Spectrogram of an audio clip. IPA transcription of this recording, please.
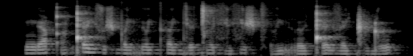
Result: ŋ ɛ qʼ ə̤ ǃʼ ɛ j z ʊ ʃ d̪ ɐ j rʲ ɔ j t̪ʰ ɜ j dʲ ɜ ɡ͡ǀ ɜ sʲ ə̤ sʲ ɛ ʃ t͡sʼ ə̤ j r ə ɪ̯ ǃʼ ɛ ɪ̯ z ɛ j ɡ͡ǁ u ɖ ʊ

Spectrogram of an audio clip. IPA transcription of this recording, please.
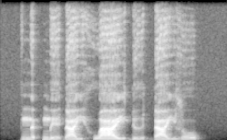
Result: n ə˦˥ t̚ m e˨˩ ɗ a˧ j h w aː˧ j ɗ ɨ˨˩ ɗ a˧ j l o˦˥ p̚

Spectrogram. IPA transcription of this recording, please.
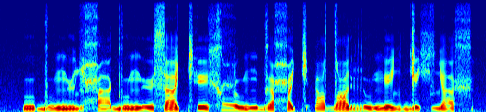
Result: u˥˧ ɡ u˨˩˦ ŋ ʉ˥˧ ʎ ħ a˨˩˦ ɡ u˥˧ ŋ ʏ˨˩˦ s a˦˥ cʰ e˨˩˦ x ʕ u˨˩˦ ŋ ɡ ə˦˥ ħ ə˥˧ c ʔ ə˥˧ dˤ ʉ˥˧ r u˨˩˦ ŋ e˦˥ ʎ ɟ e˥˧ ç ʎ a˥˧ x

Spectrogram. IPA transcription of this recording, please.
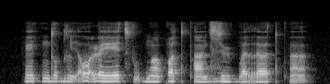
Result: ẽ t n d o ɡ l ḭ lˠ ḭ ɭ eː t͡sʼ ṵ b õ qʷ i t pʼ ã ɡ z ʉ b ɐ r ɐː t pʼ ɐ̃

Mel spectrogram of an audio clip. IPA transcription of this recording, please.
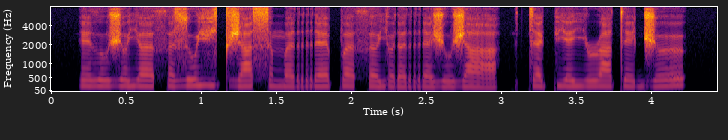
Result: e ð u ʒ ɵ j ɜ θ ə z u vʲ a t ʒ a s ə m ɜ r ɛ p ɜ θ ə j ɵ ɾ ə r ɛ ʒ u ʒ a | t ɛ pʲ ɛ j ɹ a t̪ e d͡ʒ ɵ

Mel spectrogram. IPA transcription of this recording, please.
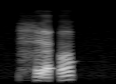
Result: h ɨ̰˧˨ ə̯ ʔ o˦˥ k̚

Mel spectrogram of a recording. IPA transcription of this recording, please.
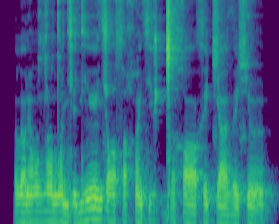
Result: l ɒ ɾ ẽː zˤ õ dˤ ẽ dʲ a dʲ ẽː zʲ ɛː sˤ ə χ ẽ sʲ əː ʒ ɡ͡ǀ ə χ ɒː x ɛ t͡ɕ aː ð ɛ ɕ ə̃ː

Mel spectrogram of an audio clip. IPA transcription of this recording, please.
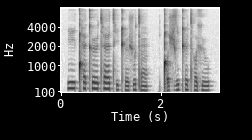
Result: iː˥ ǃʰ ɛ˥ kʰ øː˥ tʰ ɛː˥ tʰ i˩ kʰ ø˩ ʃ u˥ tʼ ɛ̃˩ | ǃʼ ɤ˩ ʃ z i˥ kʰ ø˩ tʰ ɤ˩ xʲ u˩

